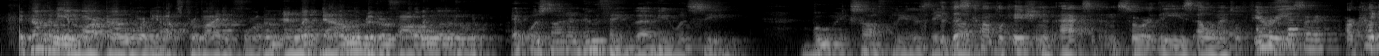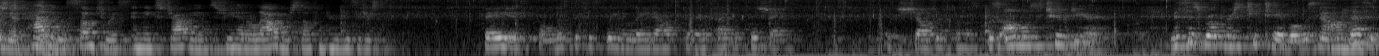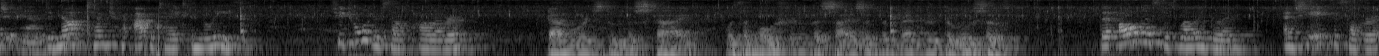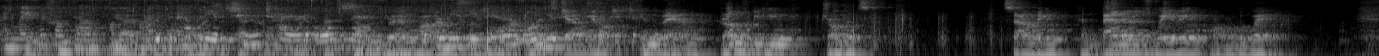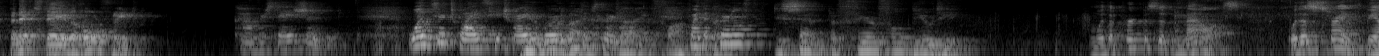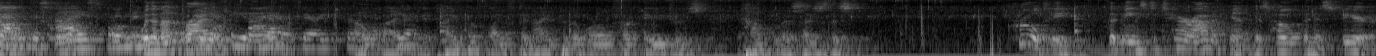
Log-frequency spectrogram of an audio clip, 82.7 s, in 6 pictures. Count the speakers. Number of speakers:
7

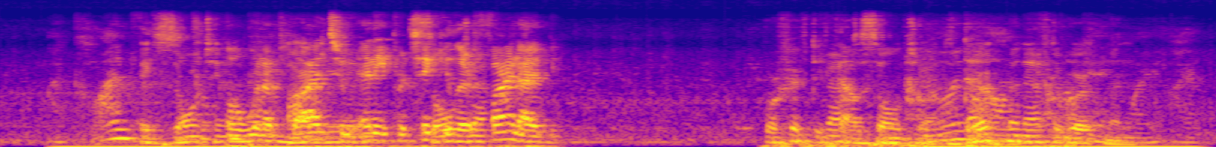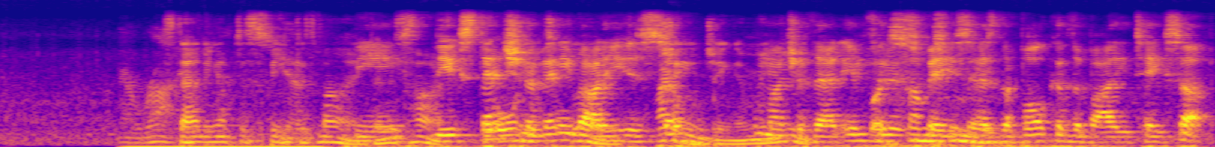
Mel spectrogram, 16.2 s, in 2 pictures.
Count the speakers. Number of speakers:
4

